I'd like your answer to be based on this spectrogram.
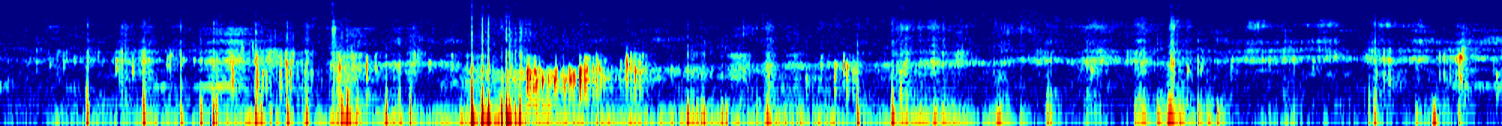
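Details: Stomach gurgles while chugging Coke: irregular low gurgles and rumbles with brief gassy bubbling, faint swallowing sounds and burps; borborygmi (bowel sounds).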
